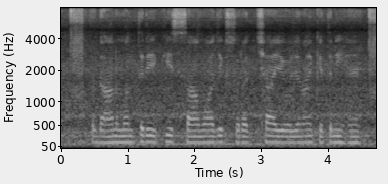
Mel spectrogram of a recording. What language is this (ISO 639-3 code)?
hin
